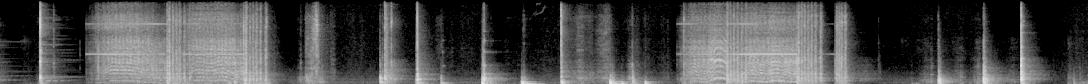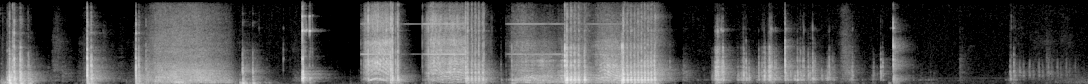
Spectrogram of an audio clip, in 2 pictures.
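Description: Power drill running in bursts of two to three seconds, about five times, with a steady high motor whine, and sharp clicks and knocks of parts being handled between the runs.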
